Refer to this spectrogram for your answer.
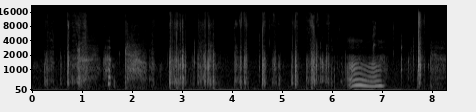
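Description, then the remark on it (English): Wet mouth noises simulating oral sex: repeated slurps, smacks and sloppy licking of a penis in uneven bursts, with a short wavering voiced moan near the end. “A good old sloppy ass fuck fest. Lapping my tongue all over your hard rod.”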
